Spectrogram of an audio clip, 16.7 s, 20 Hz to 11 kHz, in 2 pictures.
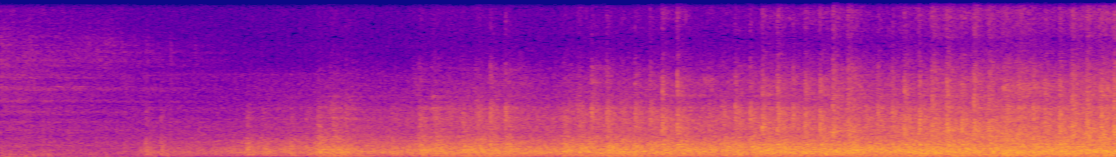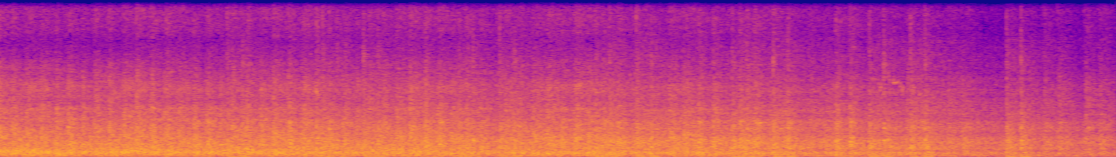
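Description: JR West 115-series electric train crossing a steel girder bridge. Its wheels rumble over the bridge with a steady clickety-clack over the rail joints. The sound builds to a peak midway, then fades as the train moves away.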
